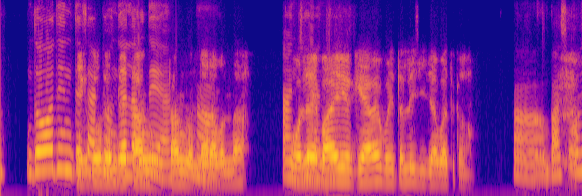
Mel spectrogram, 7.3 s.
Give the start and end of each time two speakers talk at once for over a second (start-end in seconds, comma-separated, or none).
1.0-2.6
